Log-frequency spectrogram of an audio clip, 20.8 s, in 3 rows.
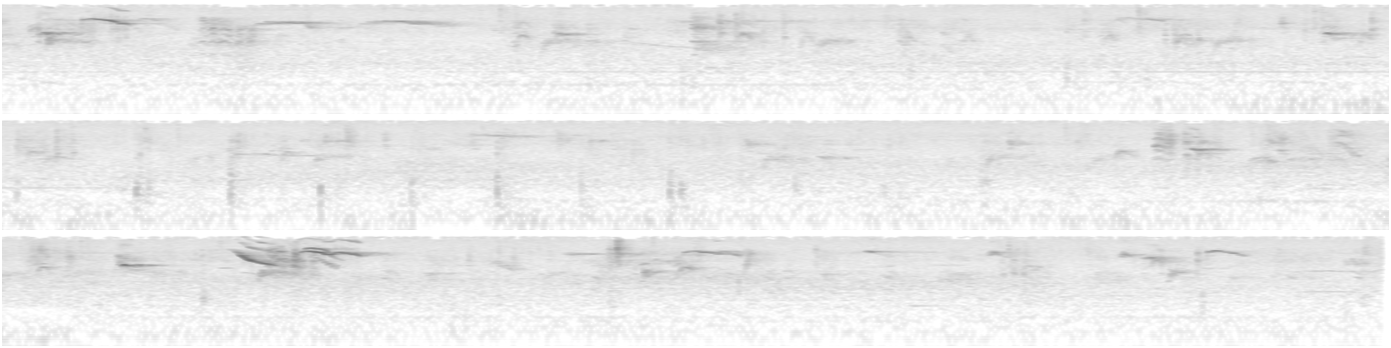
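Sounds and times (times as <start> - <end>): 
early morning soundscape at Mont Saint Michel: 0.0 - 20.7.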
